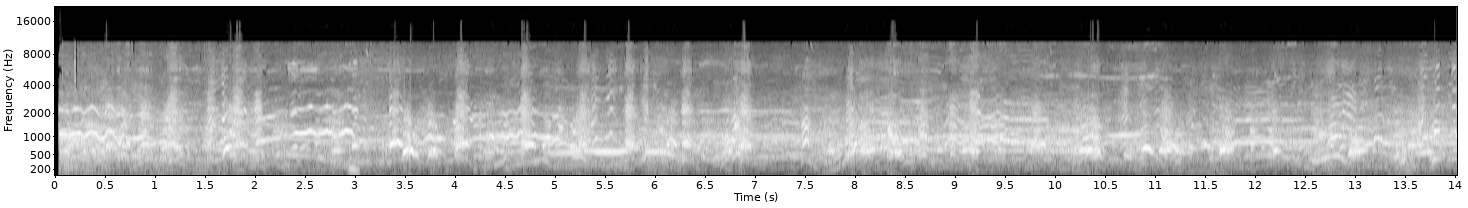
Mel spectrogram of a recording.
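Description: A chorus of many harnessed husky sled dogs barking, yipping, howling and whining all at once, without a break, the din of teams hitched to their sleds and waiting to run.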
